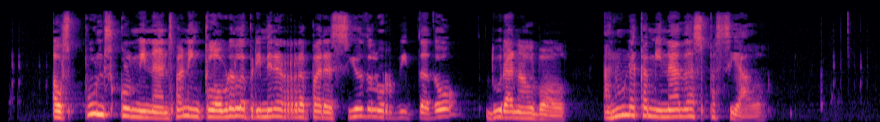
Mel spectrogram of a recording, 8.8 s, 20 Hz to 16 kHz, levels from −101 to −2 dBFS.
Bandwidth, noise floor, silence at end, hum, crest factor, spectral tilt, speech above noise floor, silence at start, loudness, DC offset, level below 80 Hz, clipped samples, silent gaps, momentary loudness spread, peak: 11 kHz; -69 dBFS; 1.2 s; none; 18 dB; -4.5 dB/octave; 41 dB; 0.55 s; -29 LUFS; under 0.1%; -82 dBFS; under 0.1%; none; 11 LU; -12 dBFS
